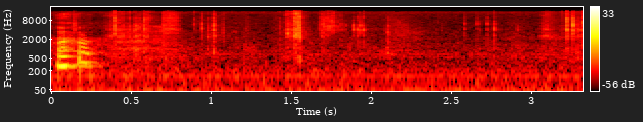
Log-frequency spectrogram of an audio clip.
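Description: Kai scissors snip through crepe paper in a few short, quiet cuts, with a crisp bite at the start and fainter snips later over low room noise.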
